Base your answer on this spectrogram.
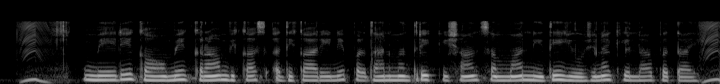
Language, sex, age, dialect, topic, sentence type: Hindi, female, 25-30, Hindustani Malvi Khadi Boli, agriculture, statement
